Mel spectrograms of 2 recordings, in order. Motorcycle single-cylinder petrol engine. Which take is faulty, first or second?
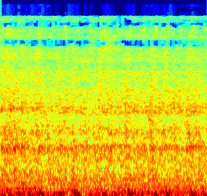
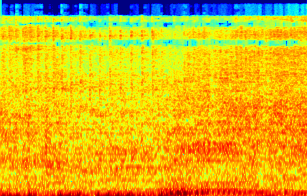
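second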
